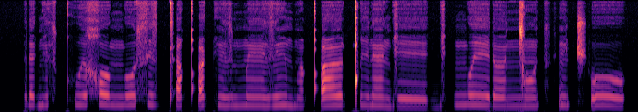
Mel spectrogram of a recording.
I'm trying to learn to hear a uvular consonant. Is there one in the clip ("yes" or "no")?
yes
